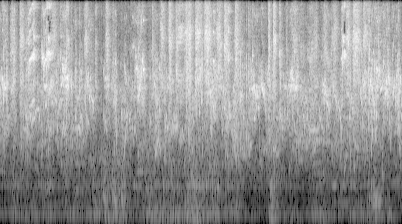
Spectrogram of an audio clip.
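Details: Companion budgerigars kept as pets, singing and talking: long, busy high-pitched chattering warble with rapid clicks, squeaks and short whistles, some soft low rustling beneath.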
